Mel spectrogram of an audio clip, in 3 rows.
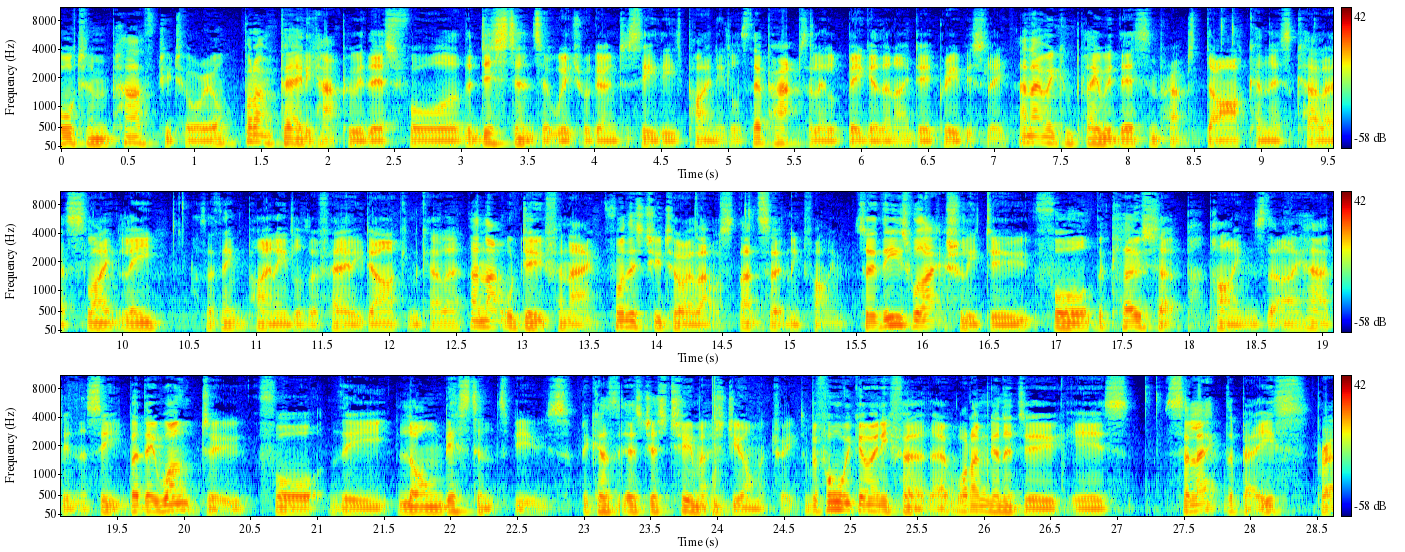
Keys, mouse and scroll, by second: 3.0-4.3 scroll down 1, 6.5-7.0 scroll down 1, 7.6 click, 10.8-13.1 scroll down 1, 14.2 ctrl+Num_Lock, 14.2 scroll down 1, 14.3 ctrl+s, 14.8 click, 15.4-16.8 scroll down 1, 22.9 click, 25.2-25.8 scroll up 1, 26.1-26.6 shift+scroll down 1, 27.3 right click.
